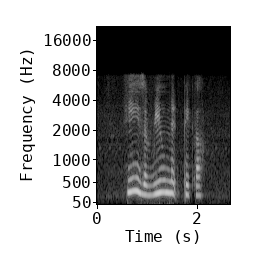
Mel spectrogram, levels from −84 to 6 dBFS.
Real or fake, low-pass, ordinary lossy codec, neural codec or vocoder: fake; 7.2 kHz; Opus, 32 kbps; codec, 16 kHz, 1.1 kbps, Voila-Tokenizer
